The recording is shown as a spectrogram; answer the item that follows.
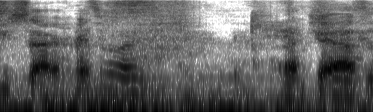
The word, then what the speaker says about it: Bucyrus: it's called Bucky Russ. That's how you pronounce it? No, it's Bucyrus. Bucyrus.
